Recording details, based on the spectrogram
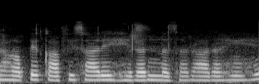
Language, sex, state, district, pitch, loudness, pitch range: Hindi, female, Himachal Pradesh, Shimla, 195 Hz, -16 LUFS, 190-205 Hz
